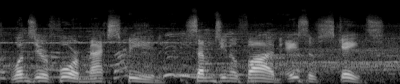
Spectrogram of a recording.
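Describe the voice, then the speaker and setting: Background music plays throughout. A man talks in a fairly high voice. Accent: American. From United States. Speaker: sports commentator. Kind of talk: live commentary.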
